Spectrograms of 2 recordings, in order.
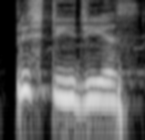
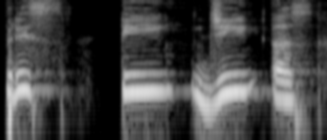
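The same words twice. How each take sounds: First: Said in the usual way. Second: prestigious drawn out very slowly with a falling end; teacher sounding out prestigious for the class; slow syllable by syllable. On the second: Shown as a demonstration. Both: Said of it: "तो meaning बन गई".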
